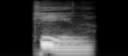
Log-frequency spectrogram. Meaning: (intensive) pain, suffering
- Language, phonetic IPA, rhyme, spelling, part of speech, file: Hungarian, [ˈkiːn], -iːn, kín, noun, Hu-kín.ogg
